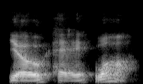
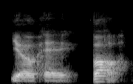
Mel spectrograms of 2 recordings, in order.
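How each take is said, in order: First: The last syllable starts with a W sound. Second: The last syllable starts with a V sound. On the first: This is the Native Floridian form of the name. "in Native Floridian, it's Yo Hey Wah" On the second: This is the common form of the name. "most people just say Yo Hey Vah. It's a V"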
